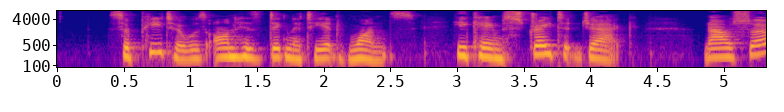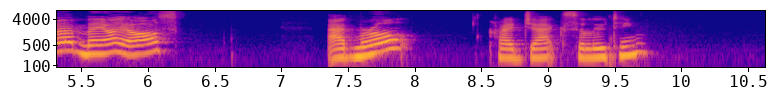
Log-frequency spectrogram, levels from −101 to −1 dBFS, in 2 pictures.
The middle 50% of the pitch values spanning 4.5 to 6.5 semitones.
Yes: average, 4.8 semitones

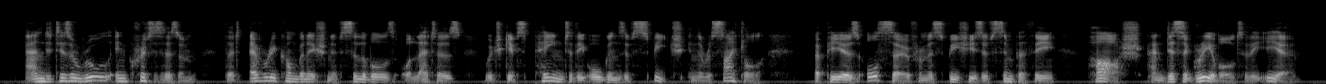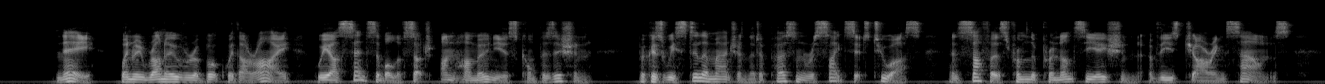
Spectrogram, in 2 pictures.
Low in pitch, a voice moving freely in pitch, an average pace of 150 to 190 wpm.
No: low, 115 Hz; average, 4.3 semitones; average, 170 wpm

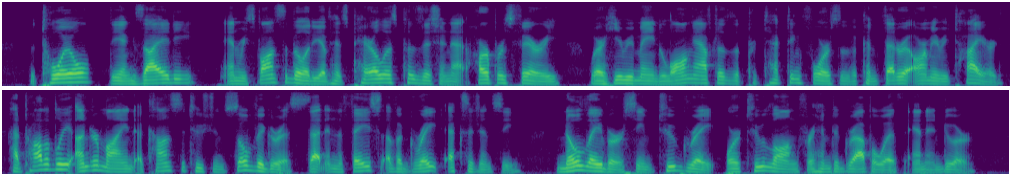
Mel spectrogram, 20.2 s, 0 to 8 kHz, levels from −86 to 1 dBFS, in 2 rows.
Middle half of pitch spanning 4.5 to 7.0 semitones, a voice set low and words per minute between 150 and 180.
Yes: average, 4.9 semitones; low, 110 Hz; average, 165 wpm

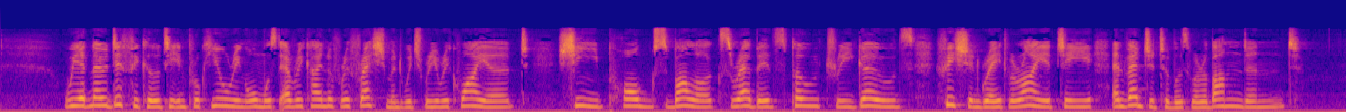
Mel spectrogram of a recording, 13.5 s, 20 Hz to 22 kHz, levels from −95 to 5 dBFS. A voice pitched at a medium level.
No: high, 230 Hz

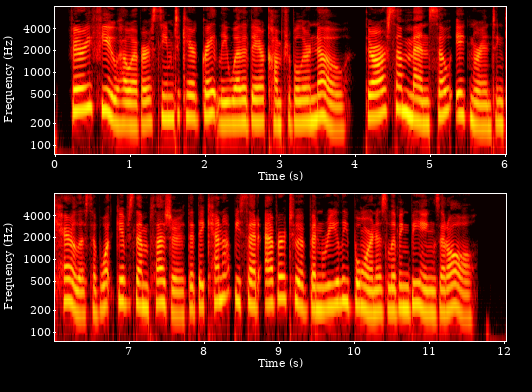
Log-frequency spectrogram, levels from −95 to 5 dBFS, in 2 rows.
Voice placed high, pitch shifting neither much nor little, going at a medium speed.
No: high, 220 Hz; average, 4.2 semitones; fast, 210 wpm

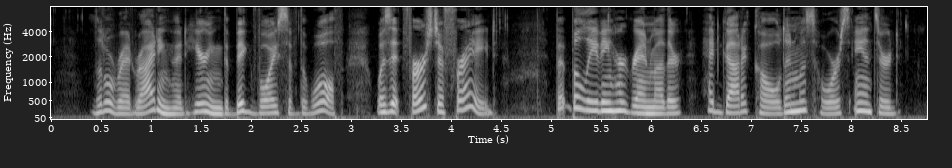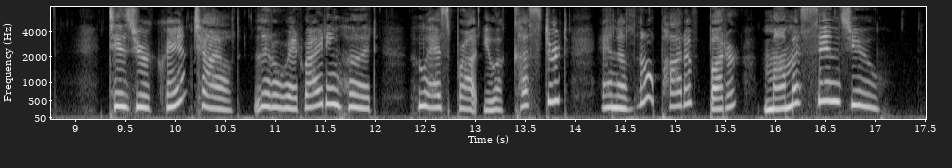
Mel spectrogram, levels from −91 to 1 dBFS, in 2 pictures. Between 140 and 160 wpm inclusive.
No: average, 170 wpm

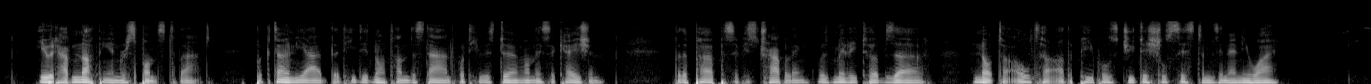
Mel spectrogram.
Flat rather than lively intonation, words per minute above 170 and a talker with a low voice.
Yes: narrow, 1.8 semitones; average, 195 wpm; very low, 95 Hz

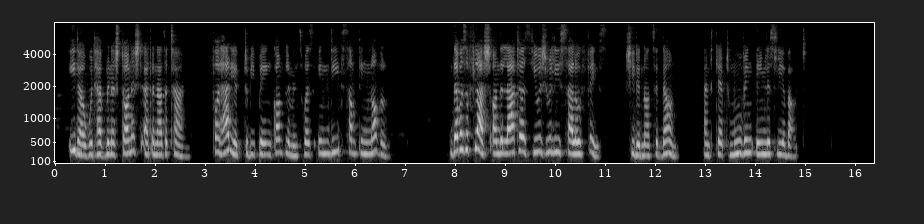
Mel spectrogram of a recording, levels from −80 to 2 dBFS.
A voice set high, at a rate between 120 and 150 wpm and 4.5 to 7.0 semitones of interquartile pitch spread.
No: very high, 250 Hz; average, 140 wpm; average, 2.8 semitones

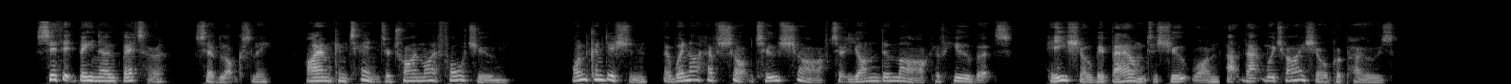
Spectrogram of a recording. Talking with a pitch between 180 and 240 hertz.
No: medium, 160 Hz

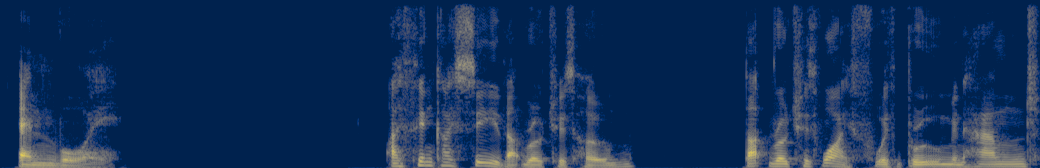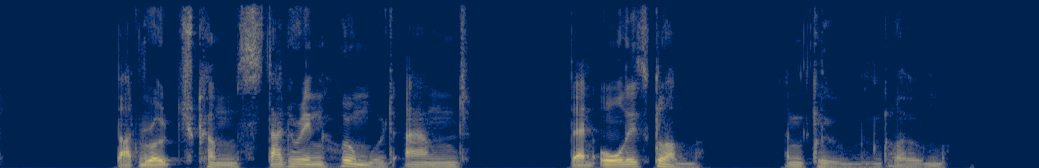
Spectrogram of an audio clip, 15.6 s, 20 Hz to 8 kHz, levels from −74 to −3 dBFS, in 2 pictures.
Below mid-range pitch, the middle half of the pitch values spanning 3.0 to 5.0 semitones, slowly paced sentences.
Yes: low, 100 Hz; average, 3.9 semitones; slow, 110 wpm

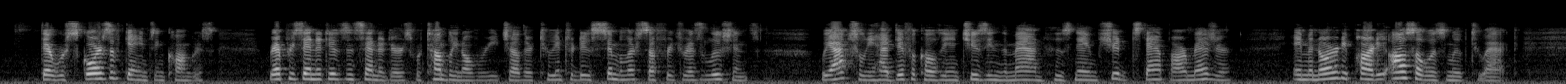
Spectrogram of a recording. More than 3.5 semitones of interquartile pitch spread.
No: average, 3.2 semitones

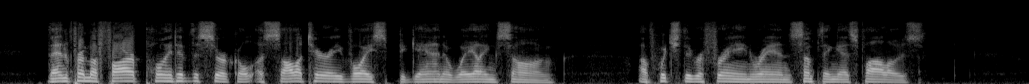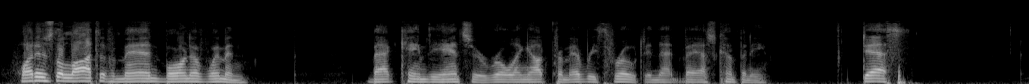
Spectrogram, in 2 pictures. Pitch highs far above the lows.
No: average, 3.2 semitones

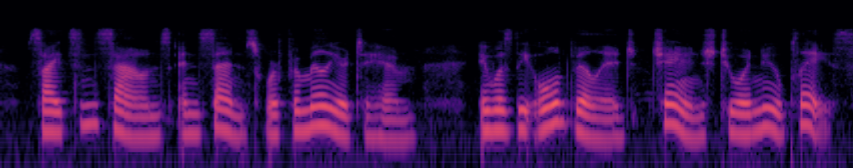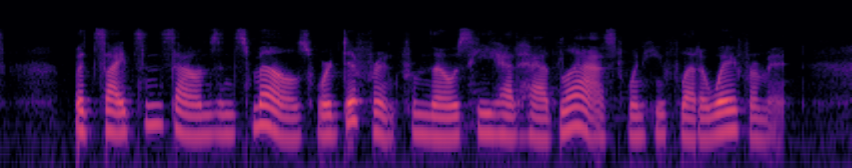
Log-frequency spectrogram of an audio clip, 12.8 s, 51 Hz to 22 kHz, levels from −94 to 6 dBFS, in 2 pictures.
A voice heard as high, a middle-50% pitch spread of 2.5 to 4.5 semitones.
No: medium, 180 Hz; average, 3.9 semitones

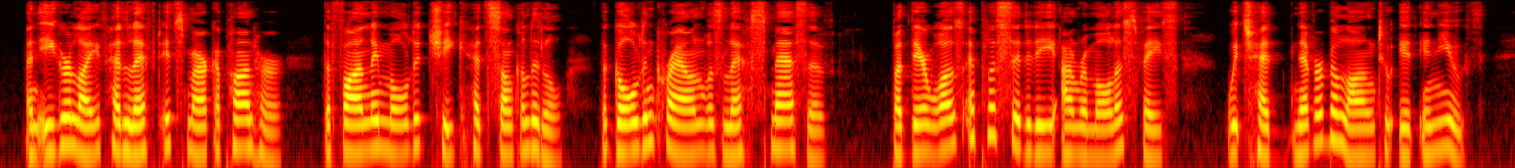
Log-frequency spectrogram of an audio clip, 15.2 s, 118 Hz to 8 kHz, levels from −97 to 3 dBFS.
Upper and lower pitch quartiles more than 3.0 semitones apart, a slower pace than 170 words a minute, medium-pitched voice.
No: narrow, 2.6 semitones; average, 155 wpm; medium, 175 Hz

